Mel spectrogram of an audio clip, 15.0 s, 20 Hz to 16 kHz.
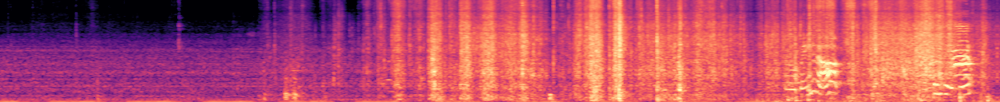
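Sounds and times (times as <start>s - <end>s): plastic and paper crinkling: 4.0s - 15.0s.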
